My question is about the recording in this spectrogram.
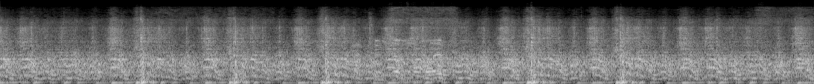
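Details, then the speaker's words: Barn-find Pontiac GTO Judge V8 being cranked after fixing broken plug wires and spraying brake clean, with dry rings and the engine not oiled first. Long cranking with scattered firing, apparently only two cylinders trying, never catching. Cause suspected, not confirmed. "She's got two trying it seems like. Oh, she's thirsty."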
